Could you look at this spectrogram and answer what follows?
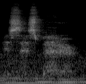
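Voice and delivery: whispered, barely there; girl whispering into the giant's ear; under her breath. A narrator's reading. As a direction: breathe it without voice. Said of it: "speaking right under her breath".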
